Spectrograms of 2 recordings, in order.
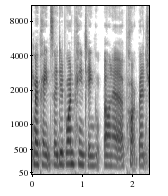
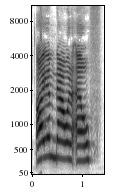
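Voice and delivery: loud, high, proud elf lord; grandiose elf; 7 semitones higher, 12 dB louder than usual. Pretend. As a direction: proclaim yourself an elf. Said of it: "I always feel like I'm larping".

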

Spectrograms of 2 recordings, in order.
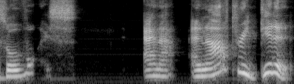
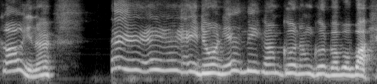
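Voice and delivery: high, playful toy chatter; child playing with toys, lightly voiced; toy voices; 9 semitones higher than usual. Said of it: "You're like".

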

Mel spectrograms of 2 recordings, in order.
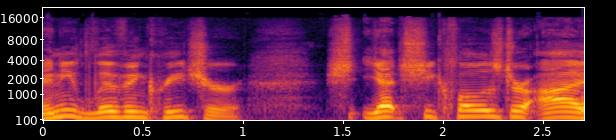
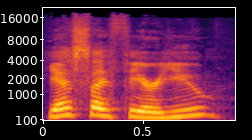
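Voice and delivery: high, louder anxious woman's voice; distracted fear; 7 semitones higher, 6 dB louder than usual. A narrator's reading. Captive admitting fear to the barbarian, distraught. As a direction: blurt the admission out in a raised pitch. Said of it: "she replied, too distracted to dissemble".

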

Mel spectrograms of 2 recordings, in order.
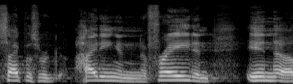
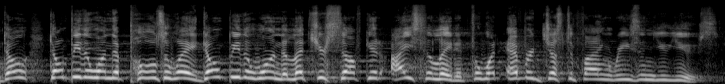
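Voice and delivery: higher, loud, urgent exhortation; fervent preaching; 7 semitones higher, 4 dB louder than usual. Real, not acted. Preacher urging the congregation not to wander, loud fervent plea. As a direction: plead with them not to wander off.

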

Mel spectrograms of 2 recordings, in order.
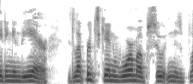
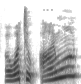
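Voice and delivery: higher, indignant echo; mocking echo; 5 semitones higher, 4 dB louder than usual. A narrator's reading. God echoing the boy's question back, mocking. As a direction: throw the question back with mockery.

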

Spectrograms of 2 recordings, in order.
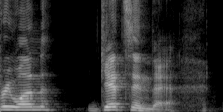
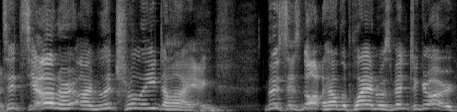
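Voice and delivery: high, whiny dying complaint; mock dying villain; 7 semitones higher than usual. Wounded villain whines to his partner while dying. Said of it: "the bad guys are like".

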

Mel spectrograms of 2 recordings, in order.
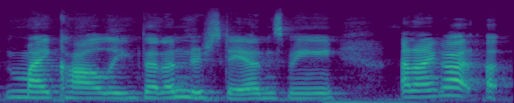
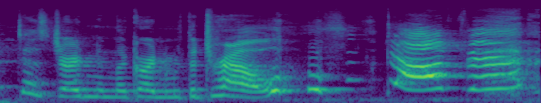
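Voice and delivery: fast riff breaking into laughter; cracking up; 6 semitones higher, 7 dB louder than usual. Real, not acted. Riffing on the garden joke, cracking up. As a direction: rattle it off, dissolving into laughter.

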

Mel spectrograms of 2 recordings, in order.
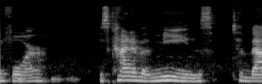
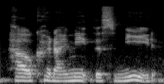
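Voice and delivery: normal talking voice

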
